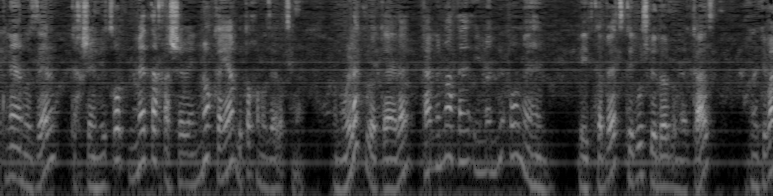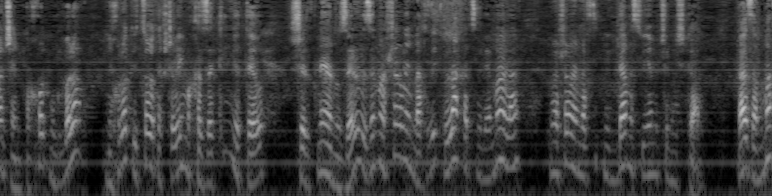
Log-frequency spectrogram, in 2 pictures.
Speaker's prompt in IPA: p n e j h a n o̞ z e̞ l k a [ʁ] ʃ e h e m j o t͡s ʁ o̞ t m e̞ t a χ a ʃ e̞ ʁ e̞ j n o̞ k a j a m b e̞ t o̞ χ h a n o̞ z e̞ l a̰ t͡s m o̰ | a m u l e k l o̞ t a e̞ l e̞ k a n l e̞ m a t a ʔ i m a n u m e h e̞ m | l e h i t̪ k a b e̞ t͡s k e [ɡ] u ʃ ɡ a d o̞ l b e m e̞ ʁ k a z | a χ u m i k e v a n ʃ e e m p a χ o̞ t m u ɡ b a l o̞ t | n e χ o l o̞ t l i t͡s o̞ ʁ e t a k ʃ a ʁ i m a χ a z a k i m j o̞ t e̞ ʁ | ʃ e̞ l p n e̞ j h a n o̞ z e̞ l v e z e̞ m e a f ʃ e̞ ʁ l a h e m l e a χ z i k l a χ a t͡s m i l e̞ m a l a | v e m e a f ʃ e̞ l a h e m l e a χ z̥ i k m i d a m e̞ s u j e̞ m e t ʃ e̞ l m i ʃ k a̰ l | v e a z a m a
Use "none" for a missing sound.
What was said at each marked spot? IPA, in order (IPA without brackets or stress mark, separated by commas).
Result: χ, ɡ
